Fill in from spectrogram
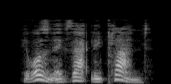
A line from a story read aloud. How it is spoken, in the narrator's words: says Jack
